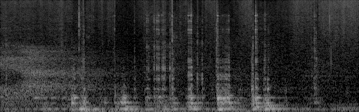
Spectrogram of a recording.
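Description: Something thumps and rustles against a wooden lectern in a large echoing hall.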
